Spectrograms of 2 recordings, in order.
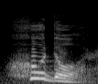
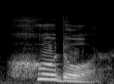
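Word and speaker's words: ὕδωρ: Hudor. Notice the rough breathing. Hudor.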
